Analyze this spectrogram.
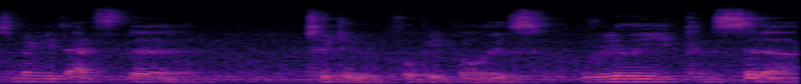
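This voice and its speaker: Over noticeable background noise and audible room echo, a man speaks with ordinary pitch variation. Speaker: YouTuber interviewer. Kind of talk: interview conversation. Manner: fast; sometimes stumbling over words.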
